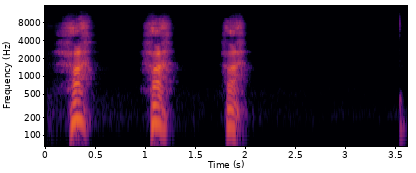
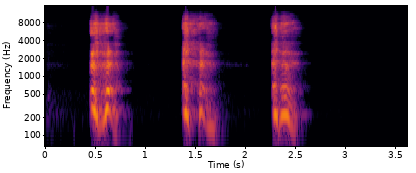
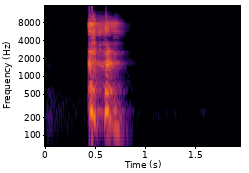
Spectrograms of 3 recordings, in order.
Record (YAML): exhalation_length: 3.6 s
exhalation_amplitude: 15548
exhalation_signal_mean_std_ratio: 0.3
three_cough_length: 3.6 s
three_cough_amplitude: 25884
three_cough_signal_mean_std_ratio: 0.32
cough_length: 2.0 s
cough_amplitude: 26028
cough_signal_mean_std_ratio: 0.27
survey_phase: beta (2021-08-13 to 2022-03-07)
age: 45-64
gender: Male
wearing_mask: 'No'
symptom_none: true
smoker_status: Ex-smoker
respiratory_condition_asthma: false
respiratory_condition_other: false
recruitment_source: REACT
submission_delay: 3 days
covid_test_result: Negative
covid_test_method: RT-qPCR
influenza_a_test_result: Negative
influenza_b_test_result: Negative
